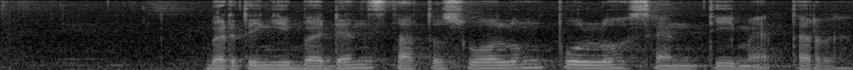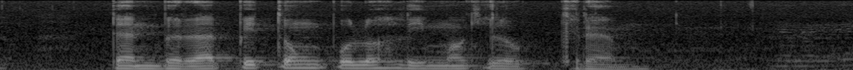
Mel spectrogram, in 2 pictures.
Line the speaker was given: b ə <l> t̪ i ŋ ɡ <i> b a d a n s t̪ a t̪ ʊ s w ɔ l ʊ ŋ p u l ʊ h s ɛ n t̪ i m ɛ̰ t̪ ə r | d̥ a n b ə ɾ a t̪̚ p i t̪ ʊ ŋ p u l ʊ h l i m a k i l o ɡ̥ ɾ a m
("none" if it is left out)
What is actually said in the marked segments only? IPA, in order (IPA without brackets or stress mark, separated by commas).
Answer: r, i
